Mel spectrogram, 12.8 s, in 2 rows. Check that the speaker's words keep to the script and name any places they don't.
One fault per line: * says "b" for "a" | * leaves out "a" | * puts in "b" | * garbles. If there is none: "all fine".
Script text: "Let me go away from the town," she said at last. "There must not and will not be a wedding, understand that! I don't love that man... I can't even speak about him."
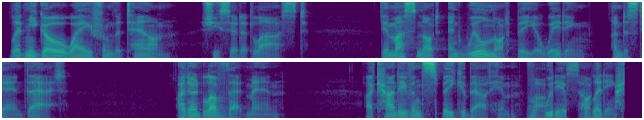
* garbles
